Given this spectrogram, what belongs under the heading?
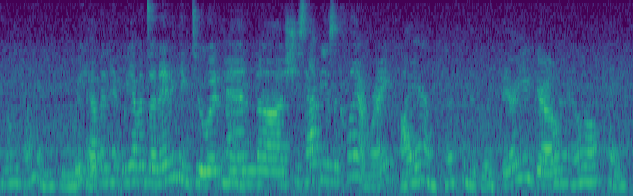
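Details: Adult woman; Typical speech.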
